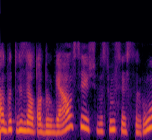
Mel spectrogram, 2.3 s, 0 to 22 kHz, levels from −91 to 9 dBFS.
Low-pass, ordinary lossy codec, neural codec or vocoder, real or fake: 7.2 kHz; AAC, 48 kbps; codec, 16 kHz, 2 kbps, FreqCodec, smaller model; fake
